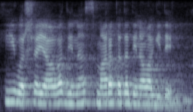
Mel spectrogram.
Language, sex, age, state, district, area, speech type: Kannada, female, 18-30, Karnataka, Mysore, urban, read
